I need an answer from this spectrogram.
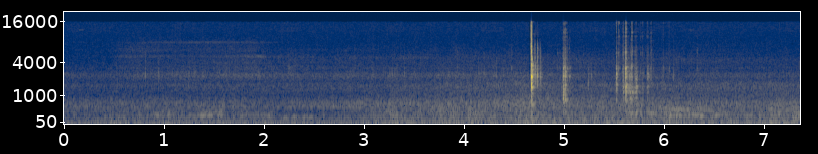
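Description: Passenger multiple-unit train running through on the far line, a low rumble of wheels on rail that grows as it passes, with a few sharp clacks, the loudest a little under five seconds in.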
